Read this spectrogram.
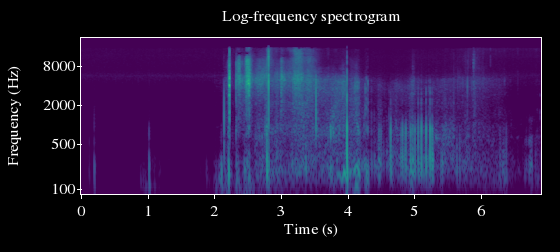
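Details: A few faint clicks, then sustained irregular gurgling and bubbling rumbles with sharp pops, fading at the end, from an adult's abdomen: stomach growling, bowel sounds (borborygmi).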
